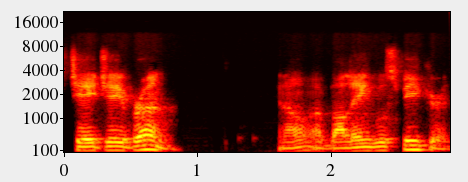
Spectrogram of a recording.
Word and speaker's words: Brun: I know my last name, Brun, is hard to pronounce. Brun in English is Brown. So quite often people will just say, you know, Brown, because they can't pronounce Brun.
